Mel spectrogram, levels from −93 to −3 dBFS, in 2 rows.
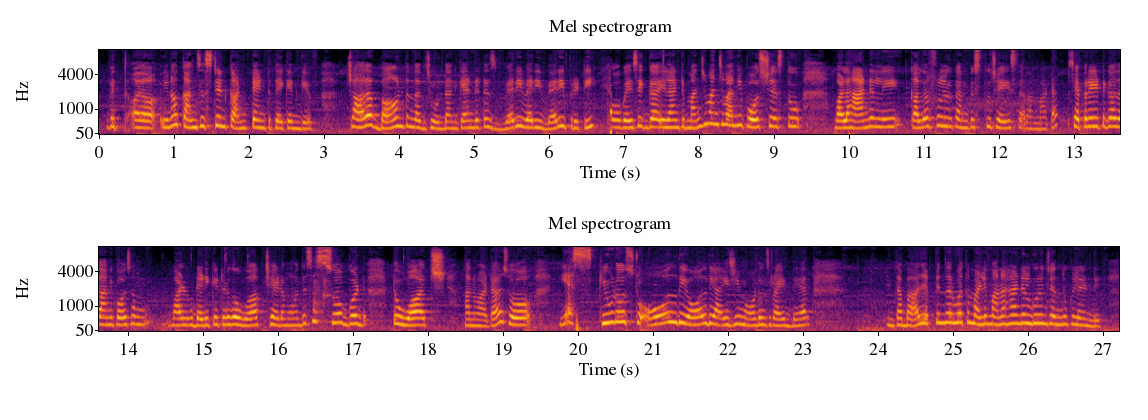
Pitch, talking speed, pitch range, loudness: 295 Hz, 140 wpm, 270-325 Hz, -23 LUFS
